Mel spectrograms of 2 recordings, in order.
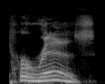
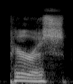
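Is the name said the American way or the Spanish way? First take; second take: American; Spanish. First: The name is given an American pronunciation. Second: The name is given a Spanish pronunciation. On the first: The speaker calls it wrong. "you hear people pronouncing that word wrong" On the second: The speaker calls it right. "it's properly pronounced"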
